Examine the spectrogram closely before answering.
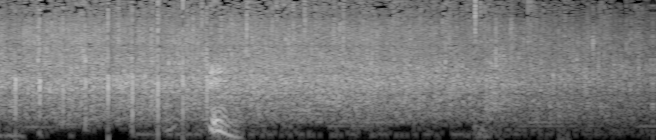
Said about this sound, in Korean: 우리 결단팀 우리 축복하며 우리 박수하겠습니다.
